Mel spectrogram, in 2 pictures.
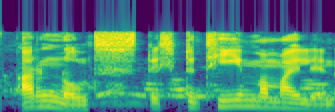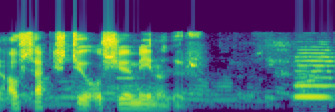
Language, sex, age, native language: Icelandic, male, 13, Icelandic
